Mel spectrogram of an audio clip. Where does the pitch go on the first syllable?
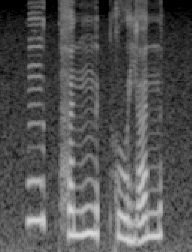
high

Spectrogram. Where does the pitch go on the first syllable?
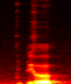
rising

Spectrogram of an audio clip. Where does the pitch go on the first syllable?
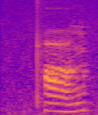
low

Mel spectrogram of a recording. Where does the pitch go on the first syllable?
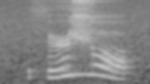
rising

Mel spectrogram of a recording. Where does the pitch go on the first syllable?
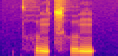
falling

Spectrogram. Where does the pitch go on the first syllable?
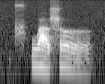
falling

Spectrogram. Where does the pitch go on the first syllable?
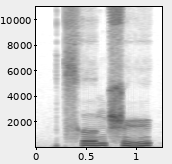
rising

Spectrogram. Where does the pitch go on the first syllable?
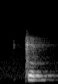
low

